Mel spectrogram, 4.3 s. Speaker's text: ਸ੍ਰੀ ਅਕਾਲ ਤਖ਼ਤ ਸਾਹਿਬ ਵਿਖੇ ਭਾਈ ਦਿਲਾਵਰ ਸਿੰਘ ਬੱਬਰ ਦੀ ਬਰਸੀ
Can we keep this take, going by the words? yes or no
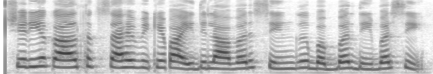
yes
